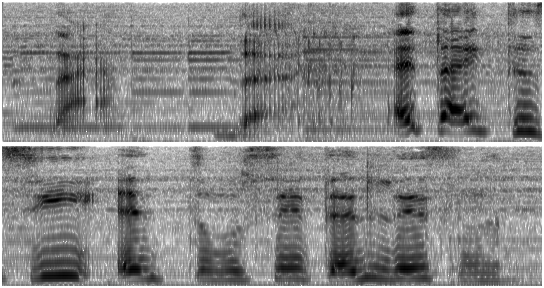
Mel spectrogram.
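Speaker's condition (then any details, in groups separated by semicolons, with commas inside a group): Multiple sclerosis; may be slower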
